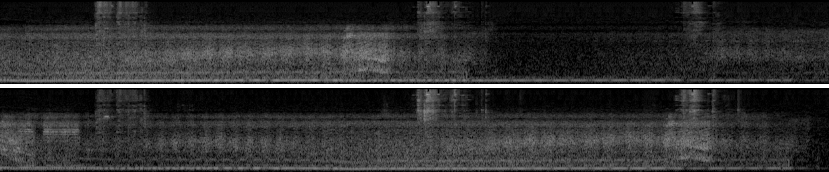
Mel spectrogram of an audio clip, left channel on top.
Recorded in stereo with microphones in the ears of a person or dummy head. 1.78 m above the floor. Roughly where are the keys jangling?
Centre.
